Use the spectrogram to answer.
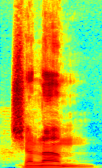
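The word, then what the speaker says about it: שלם: 뭐냐면 따라합니다 샬랄라 맘 샤 알람 자 어디서 많이 들어본 얘기죠 셜 암 뭐 하고 닮았어요 샬롬 하고 닮았죠 그쵸 예 같은 글자의 같은 걸지 한데 이제 발음 할 때만 모음이 좀 달라져서 샬롬 하면 우리가 뭐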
